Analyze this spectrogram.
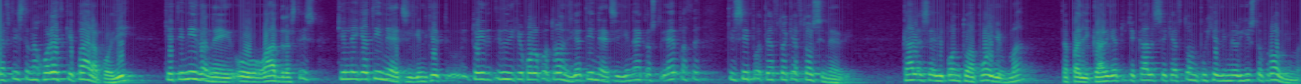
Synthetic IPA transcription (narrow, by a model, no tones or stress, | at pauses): ceɐft̪ist̪enɐxo̞ɾe̞θice̞pɐɾɐpo̞̰ʎi | ce̞t̪iniðɐne̞oɐnd̪ɾɐst̪is | cele̞jʝɐt̪iːnee̞t͡siʝincet̪oiðit̪iniðiceoko̞lo̞ko̞t̪ɾo̞nizʝɐt̪iːnee̞t͡siʝine̞kɐst̪ue̞pɐθe̞t̪isipoot̪eɐft̪o̞ceɐft̪o̞sinḛvḭ | kɐle̞se̞lipo̞nt̪oɐpo̞ʝe̞vmɐ | t̪ɐpɐʎikɐɾʝɐt̪uce̞kɐle̞seceɐft̪o̞npuiçe̞ðimiuɾʝisi̥t̪o̞pɾo̞vlimɐ̰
